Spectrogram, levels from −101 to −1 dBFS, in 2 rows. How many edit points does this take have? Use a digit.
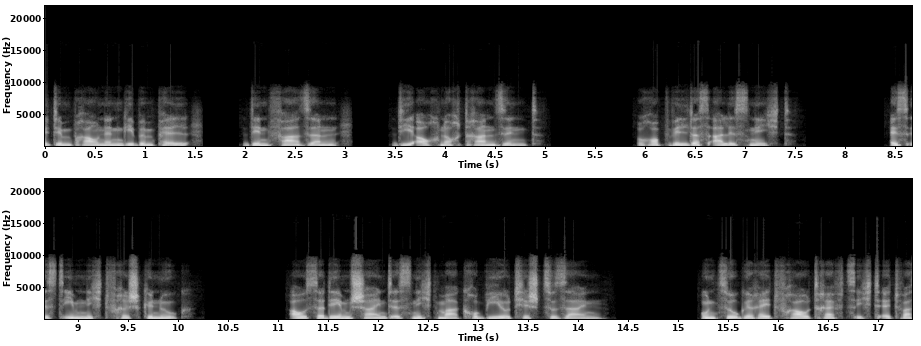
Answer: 1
